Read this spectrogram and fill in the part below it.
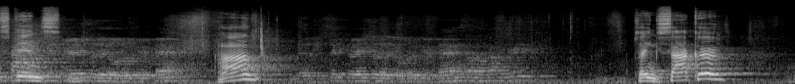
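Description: An elderly man speaks calmly and with expression into a nearby microphone.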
